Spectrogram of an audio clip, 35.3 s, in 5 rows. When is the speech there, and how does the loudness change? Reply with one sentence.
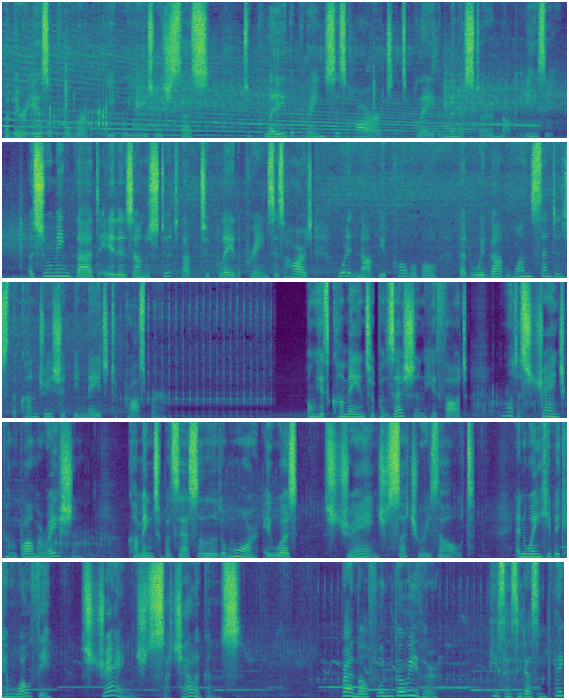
The speech can be heard from 0.0 to 16.2 s, at a steady volume; from 17.9 to 31.2 s, at a steady volume; and briefly from 32.5 to 35.2 s.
